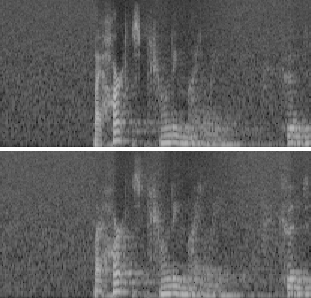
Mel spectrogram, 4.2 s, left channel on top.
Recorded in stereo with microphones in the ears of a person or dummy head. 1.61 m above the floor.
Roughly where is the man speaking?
Left.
